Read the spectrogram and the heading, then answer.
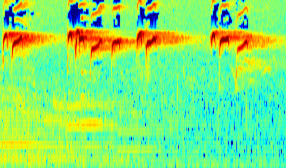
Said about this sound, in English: It's a spotted sandpiper, a small shorebird often encountered on a walk or paddle along freshwater shores.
